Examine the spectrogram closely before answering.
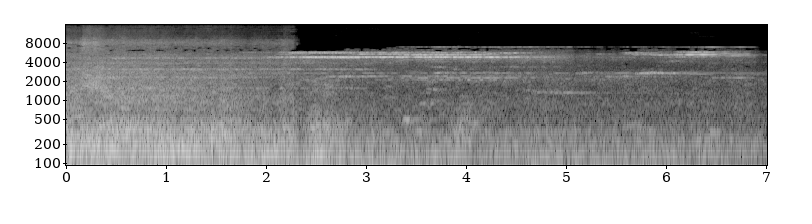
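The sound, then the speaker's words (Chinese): Doraemon's model train pulling into a station platform at a research institute's exit building: a steady rolling rumble with a shrill, sustained squeal of wheels on rail running through most of the passage. “过了大概半个多小时，模型车就开到了研究所出口建筑的站台。”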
